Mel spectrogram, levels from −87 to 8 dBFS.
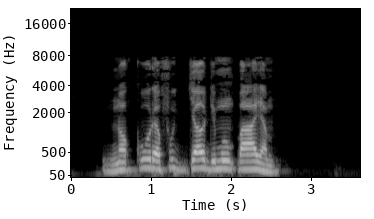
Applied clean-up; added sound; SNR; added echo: none; none; none; none.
